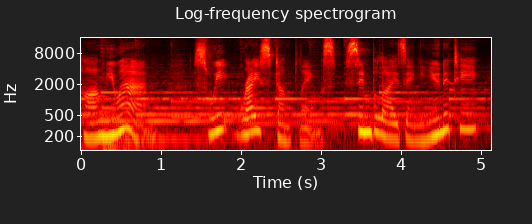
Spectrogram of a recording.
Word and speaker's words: tangyuan: Families prepare and share tangyuan , sweet rice dumplings, symbolizing unity and harmony.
